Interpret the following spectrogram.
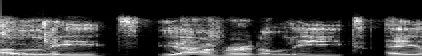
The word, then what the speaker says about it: Alite: you pronounce it it's growing up in the street it was a light but it's really pronounced elita and no one everybody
